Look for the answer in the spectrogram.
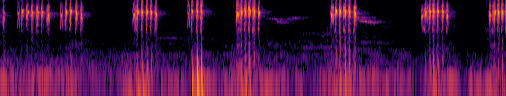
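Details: Javan white-eye, the mungil of Java, in loud continuous song: sharp trilled high bursts of about a third of a second, separated by brief gaps, with faint low rumble behind.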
